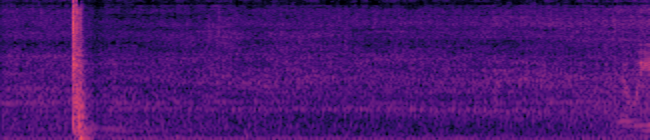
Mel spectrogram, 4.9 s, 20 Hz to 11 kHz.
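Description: A 2005 Chrysler PT Cruiser GT Convertible engine idles smoothly and steadily with a low, even rumble; a sharp clunk is heard early on, and the sound grows slightly louder near the end.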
